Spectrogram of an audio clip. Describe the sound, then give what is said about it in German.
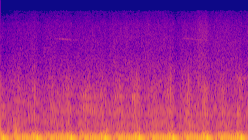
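A deep, throbbing rumble pulses steadily about twice per second, low and heavy, over a soft, constant background wash of splashing water and birds. No one speaks. “Einmal dieses also Gewummer und wir hören trotzdem aber auch hier das Wassergeplätscher und Vögel.”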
